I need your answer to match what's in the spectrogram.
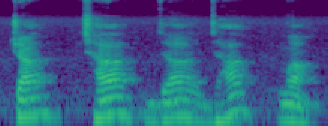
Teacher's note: उसके बाद आते हैं तालव्य, यानी कि जीभ का जो बीच का हिस्सा होता है वो कहाँ लगता है, तालू पर।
